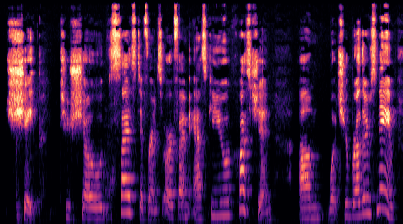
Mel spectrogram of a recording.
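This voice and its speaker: A woman's voice: on the high side, a bit bright. A woman teaching a sign language lesson, patiently explaining and asking rhetorical questions as she demonstrates.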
